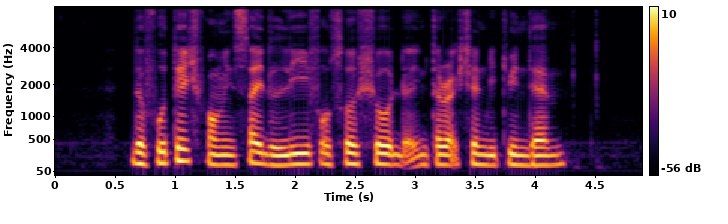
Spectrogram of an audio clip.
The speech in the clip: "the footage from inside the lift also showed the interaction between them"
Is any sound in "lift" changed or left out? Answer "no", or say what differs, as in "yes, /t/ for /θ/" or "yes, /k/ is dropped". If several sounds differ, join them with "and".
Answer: yes, /t/ is dropped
